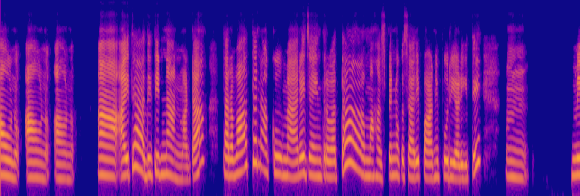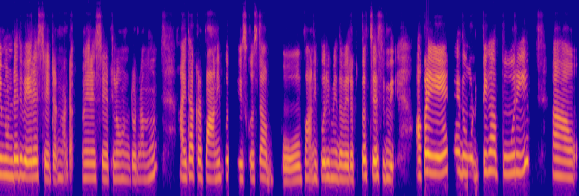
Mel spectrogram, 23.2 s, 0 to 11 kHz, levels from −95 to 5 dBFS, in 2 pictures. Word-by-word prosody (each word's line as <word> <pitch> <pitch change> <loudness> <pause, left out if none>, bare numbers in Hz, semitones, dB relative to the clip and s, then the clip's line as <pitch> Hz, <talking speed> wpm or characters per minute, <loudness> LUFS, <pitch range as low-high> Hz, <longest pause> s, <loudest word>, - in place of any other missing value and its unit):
అవును. 240 -5 +2 0.3
అవును. 215 -3 -4 0.2
అవును. 200 -2 -8 0.6
ఆ! - - +8 0.4
అయితే 260 +9 +2 0.2
అది 260 0 -1
తిన్నా 265 -1 -1
అనమాట. 190 -1 -10 0.7
తర్వాత 280 - +1 0.2
నాకు 285 -2 -6 0.2
మ్యారేజైన 240 +2 -1
తర్వాత, 225 -1 -3 0.5
మా 230 - -1
హస్బెండ్‌ని 245 +4 -5
ఒకసారి 225 -1 -2
పానీపూరి 225 +2 -1
అడిగితే, 200 - -2 0.6
హ్మ్ 220 -3 -8 1.1
మేముండేది 250 -1 +4
వేరే 225 +1 +6
స్టేట్ 195 -1 -2
అనమాట, 215 +2 -12 0.3
వేరే 215 0 -1
స్టేట్‌లో 205 +1 -5
ఉంటున్నాము. 195 +3 -9 0.6
అయితే, 220 +3 -2
అక్కడ 230 -1 -2
పానీపూరి 215 - 0 0.2
తీసుకొస్తే, 225 - -3
అబ్బో! 175 -3 -7 0.4
పానీపూరి 220 +1 0
మీద 205 -1 -3
విరక్తోచ్చేసింది. 225 - +2 0.5
అక్కడ 300 +5 +9 0.3
ఏం 295 +3 +6 0.2
లేదు. 285 -3 +1
ఉట్టిగా 300 +7 0 0.2
పూరి 285 +2 -1 0.7
ఆహ్, 230 -2 +1
230 Hz, 100 wpm, -23 LUFS, 210-255 Hz, 1.1 s, అక్కడ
